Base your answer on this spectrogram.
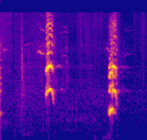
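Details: Stud male Sobol and female dog Taina during a visit to relatives, where she rebuffed his advances; two sharp, short yips about a second apart break an otherwise quiet stretch.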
